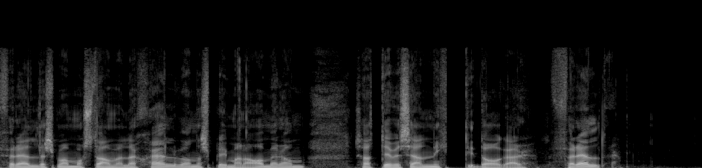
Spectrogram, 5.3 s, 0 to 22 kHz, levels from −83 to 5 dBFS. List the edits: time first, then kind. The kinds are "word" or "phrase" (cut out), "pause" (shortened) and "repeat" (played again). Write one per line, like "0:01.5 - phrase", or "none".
0:04.1 - word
